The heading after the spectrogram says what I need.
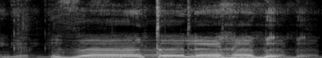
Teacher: ذال کی ادائیگی میں زا کی طرح سیٹی جیسی آواز نہیں نکلنی چاہیے، ذات اس طرح سے نہیں پڑھیں گے۔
